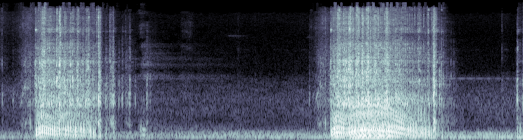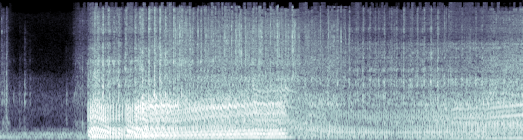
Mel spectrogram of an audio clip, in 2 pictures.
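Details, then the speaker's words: Husqvarna string trimmer: starts easily and revs briefly, then sags and dies, repeating each time; it starves for fuel once running. A restricted cheap aftermarket fuel filter is a suspected cause, and the carb is suspect. "as you just heard it really didn't have an issue starting but once running it soon starves for fuel and then stops"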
